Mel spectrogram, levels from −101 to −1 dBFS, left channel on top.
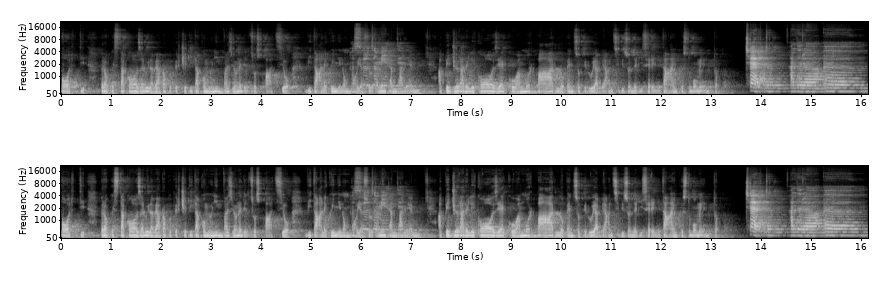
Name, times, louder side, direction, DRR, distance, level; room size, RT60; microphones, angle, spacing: voice 1, 0.0-7.2 7.5-13.0, right 2 dB, 60° right, 6 dB, 1.3 m, -24 dB
voice 2, 5.9-6.9 13.7-14.2 14.6-16.1, right 1 dB, 10° left, 0 dB, 7.6 m, -28 dB
28.5 x 20.5 x 6.7 m, 1.1 s
head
